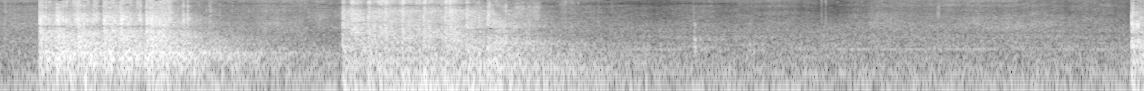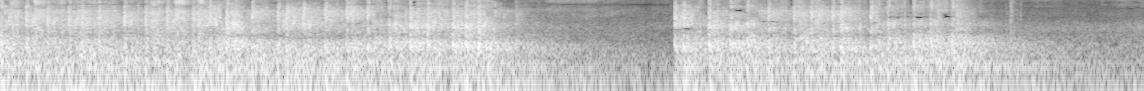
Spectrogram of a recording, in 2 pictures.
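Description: Loud, sustained automatic gunfire bursts from the virtual-reality shooter Onward, during a competitive match at a stairwell entry, coming in several long rapid volleys separated by brief lulls.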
